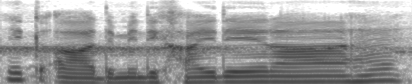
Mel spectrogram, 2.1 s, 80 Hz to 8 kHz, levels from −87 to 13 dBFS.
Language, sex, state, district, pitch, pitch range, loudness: Hindi, male, Uttar Pradesh, Shamli, 140 Hz, 125-145 Hz, -15 LUFS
